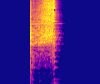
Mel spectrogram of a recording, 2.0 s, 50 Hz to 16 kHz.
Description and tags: Sliding Metal 08
blacksmith, clang, iron, metal, metallic, rod, shield, shiny, slide, steel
